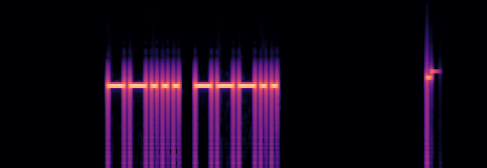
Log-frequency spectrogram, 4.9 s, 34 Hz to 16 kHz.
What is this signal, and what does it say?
Morse code, heard as a keyed tone, about 22 wpm, 700 Hz. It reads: 78
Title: Common Cut Numbers - 2-Digit 22wpm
